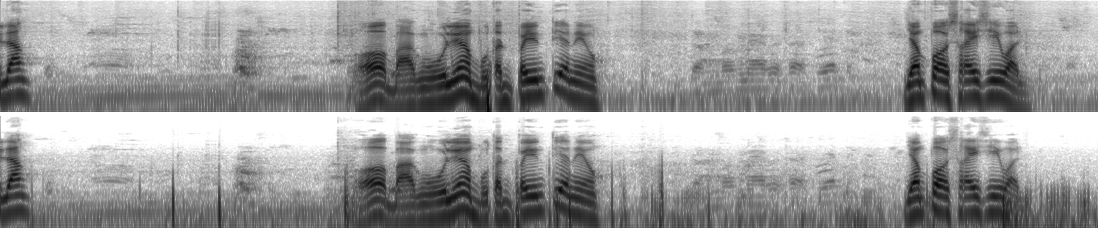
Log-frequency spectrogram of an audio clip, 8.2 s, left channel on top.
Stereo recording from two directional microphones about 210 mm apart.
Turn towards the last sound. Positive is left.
turn(degrees=25)  # may be behind; listen again after turning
